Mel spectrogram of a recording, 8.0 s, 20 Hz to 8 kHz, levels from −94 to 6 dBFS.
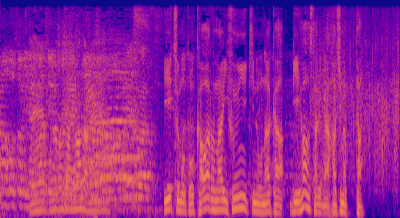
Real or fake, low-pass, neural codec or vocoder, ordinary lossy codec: real; 7.2 kHz; none; none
